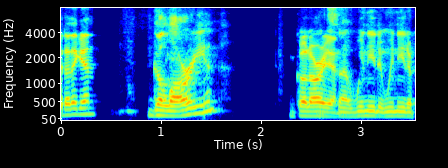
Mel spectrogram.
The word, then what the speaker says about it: Golarion: Golarion. Golarion. We need a pronunciation guide.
